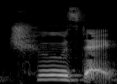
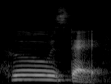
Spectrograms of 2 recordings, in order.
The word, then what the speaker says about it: Tuesday: it first for pronunciation some native speakers pronounce Tuesday as CH Tuesday with a CH sound Tuesday this is not standard pronunciation in American English in American English Standard pronunciation is Tuesday Tuesday but you may hear Tuesday so don't be confused but I recommend you use Tuesday let's talk about to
